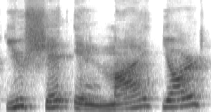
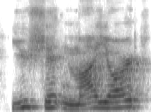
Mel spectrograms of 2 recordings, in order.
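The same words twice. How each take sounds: First: Loud, higher and slow, each word hammered; slow furious shout. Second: Loud, higher raging question; furious shout. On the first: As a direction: drag it out, menacing, right in his face. Dad repeats, raging. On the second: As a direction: shake him as you shout it. Dad grabbing kid, raging. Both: Retold or imitated.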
